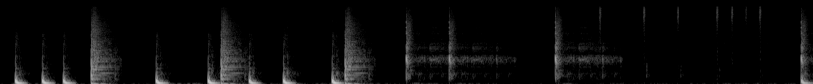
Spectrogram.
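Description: Electronic drum and effect samples from BandLab's Digital Dub Creator Kit, triggered one at a time from MIDI pads in an uneven, improvised pattern. Deep low hits come first, then noisier hits from about halfway, and a quick run of short high ticks near the end.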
